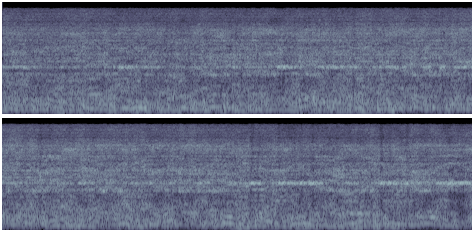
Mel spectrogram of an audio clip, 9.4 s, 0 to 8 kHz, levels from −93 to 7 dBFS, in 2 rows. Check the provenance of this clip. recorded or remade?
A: remade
